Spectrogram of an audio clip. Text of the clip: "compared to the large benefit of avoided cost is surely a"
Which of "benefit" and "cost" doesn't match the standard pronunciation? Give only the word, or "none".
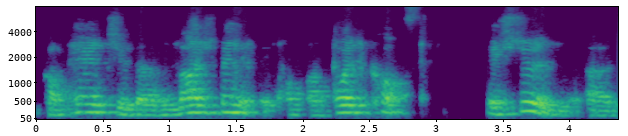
none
